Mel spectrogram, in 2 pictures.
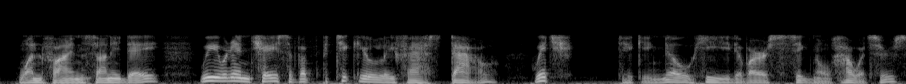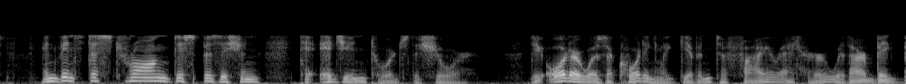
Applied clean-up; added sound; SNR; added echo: none; none; none; none.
